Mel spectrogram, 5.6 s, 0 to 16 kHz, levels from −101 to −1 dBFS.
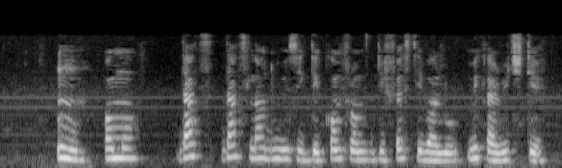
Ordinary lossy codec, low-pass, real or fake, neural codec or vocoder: AAC, 48 kbps; 7.2 kHz; real; none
